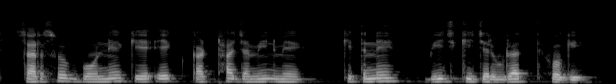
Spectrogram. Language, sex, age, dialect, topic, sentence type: Magahi, male, 18-24, Western, agriculture, question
